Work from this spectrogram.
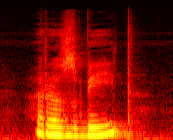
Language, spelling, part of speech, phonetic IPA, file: Czech, rozbít, verb, [ˈrozbiːt], Cs-rozbít.ogg
- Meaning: 1. to break, to smash, to shatter 2. to break, to shatter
